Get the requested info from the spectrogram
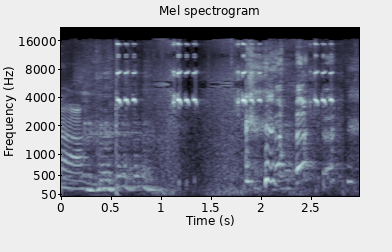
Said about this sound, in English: That was the most appropriate use the crickets has ever gotten on this show.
